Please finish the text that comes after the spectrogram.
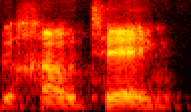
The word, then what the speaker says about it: Gauteng: i am in one of the provinces called khao teng so that g there is uh is pronounced so that's how teng province and because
